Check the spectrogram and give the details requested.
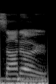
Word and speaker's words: Sado: He would then get irritated and exclaim, "That's Sado, no Mr. accent on the dough."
